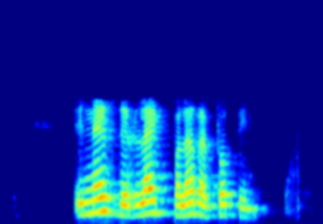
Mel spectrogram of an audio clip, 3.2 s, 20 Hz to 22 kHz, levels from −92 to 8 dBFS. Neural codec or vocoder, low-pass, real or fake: codec, 24 kHz, 0.9 kbps, WavTokenizer, medium speech release version 1; 3.6 kHz; fake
